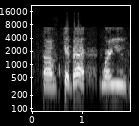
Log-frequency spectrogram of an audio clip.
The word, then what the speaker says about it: Quebec: way is pronounced um quebec where you we emphasize the second syllable okay victoria and victoria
